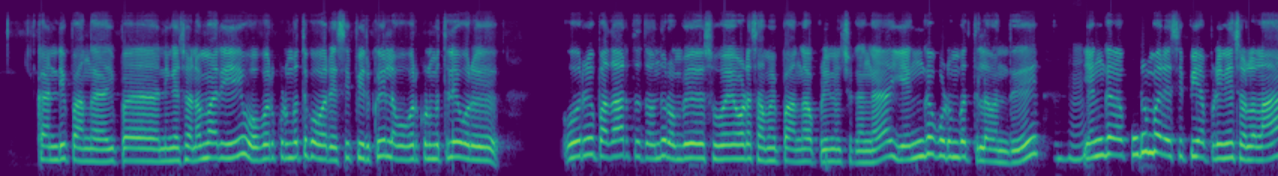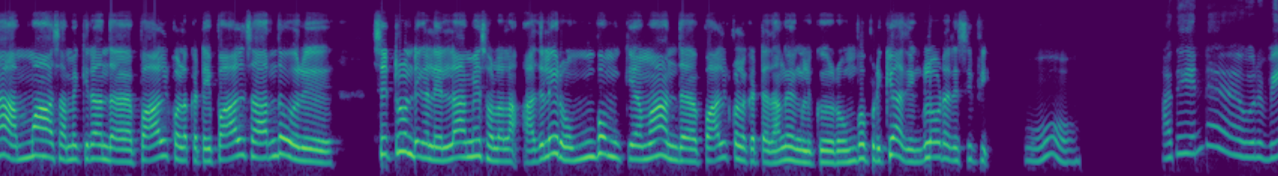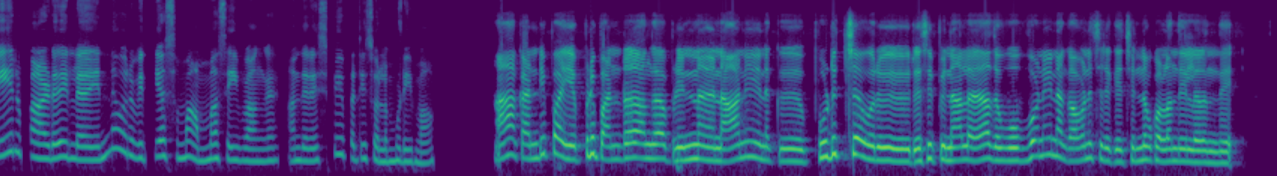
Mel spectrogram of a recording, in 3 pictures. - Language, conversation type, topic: Tamil, podcast, உங்கள் குடும்பத்தில் தலைமுறையாக வந்த தனிச்சுவை கொண்ட சிறப்பு உணவு செய்முறை எது?
- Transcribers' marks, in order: other noise; other background noise; in English: "ரெசிப்பீ"; tapping; in English: "ரெசிப்பீ"; in English: "ரெசிப்பீ"; surprised: "ஓ!"; in English: "ரெஸிப்பீய"; in English: "ரெஸிப்பீனால"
